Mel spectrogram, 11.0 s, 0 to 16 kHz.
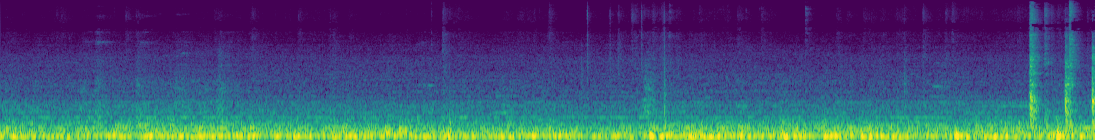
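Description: Long Island Rail Road commuter train 2791 riding from Patchogue toward Penn Station, dual-mode diesel and third-rail electric, heard from inside: steady low rumble and wheel roar throughout, with a few brief brighter rattles near the end.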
